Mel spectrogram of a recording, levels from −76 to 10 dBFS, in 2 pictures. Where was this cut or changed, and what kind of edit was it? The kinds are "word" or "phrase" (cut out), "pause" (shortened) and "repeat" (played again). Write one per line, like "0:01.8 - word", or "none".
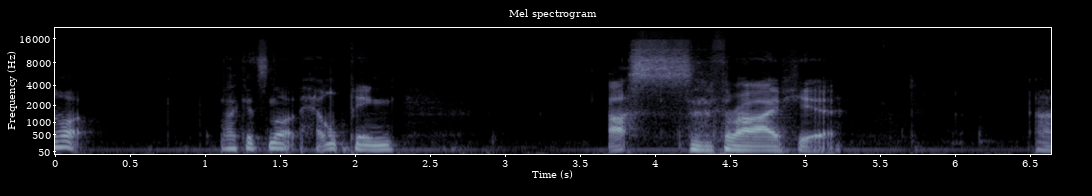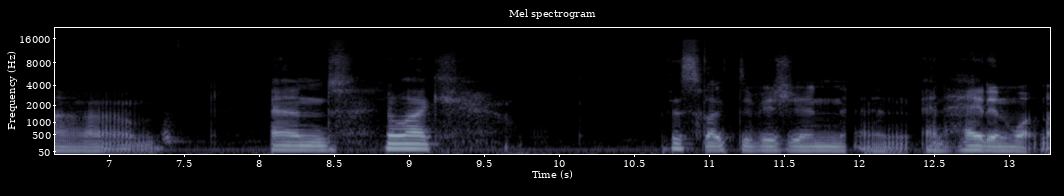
0:08.9 - word
0:11.0 - word
0:11.9 - word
